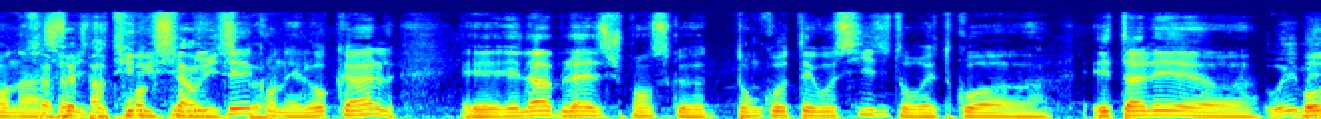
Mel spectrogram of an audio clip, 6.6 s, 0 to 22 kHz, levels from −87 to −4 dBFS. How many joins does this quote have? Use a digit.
1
